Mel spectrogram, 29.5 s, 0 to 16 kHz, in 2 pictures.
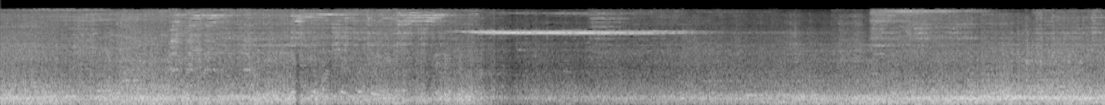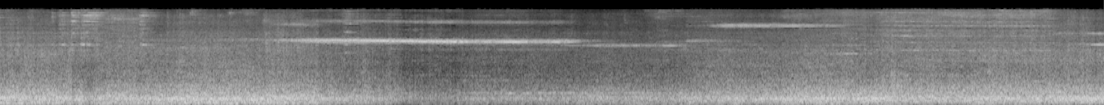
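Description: CSX intermodal freight train's double-stack container well cars rolling past at steady speed, the wheels rumbling on the rails. High-pitched wheel squeals sound several times: about 6 seconds in, again around 19 seconds, briefly around 24 seconds, and once more at the very end.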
